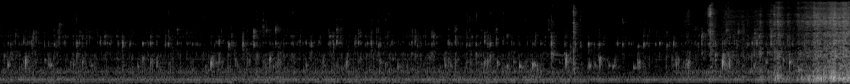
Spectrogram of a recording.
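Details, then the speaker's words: Chefman single-serve K-cup coffee maker with 40 oz reservoir; low steady pump hum with trickling water, then a clatter as brew shuts off far too early with plenty of water left. "And that fast. It's starting to shut down. And that fast, it shut off."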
